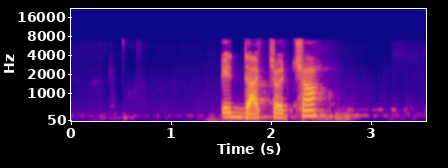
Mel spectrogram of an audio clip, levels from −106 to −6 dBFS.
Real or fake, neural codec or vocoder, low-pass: fake; codec, 16 kHz, 2 kbps, X-Codec, HuBERT features, trained on general audio; 7.2 kHz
